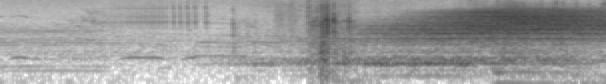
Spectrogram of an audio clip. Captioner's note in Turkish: Kapı kapanma sesi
